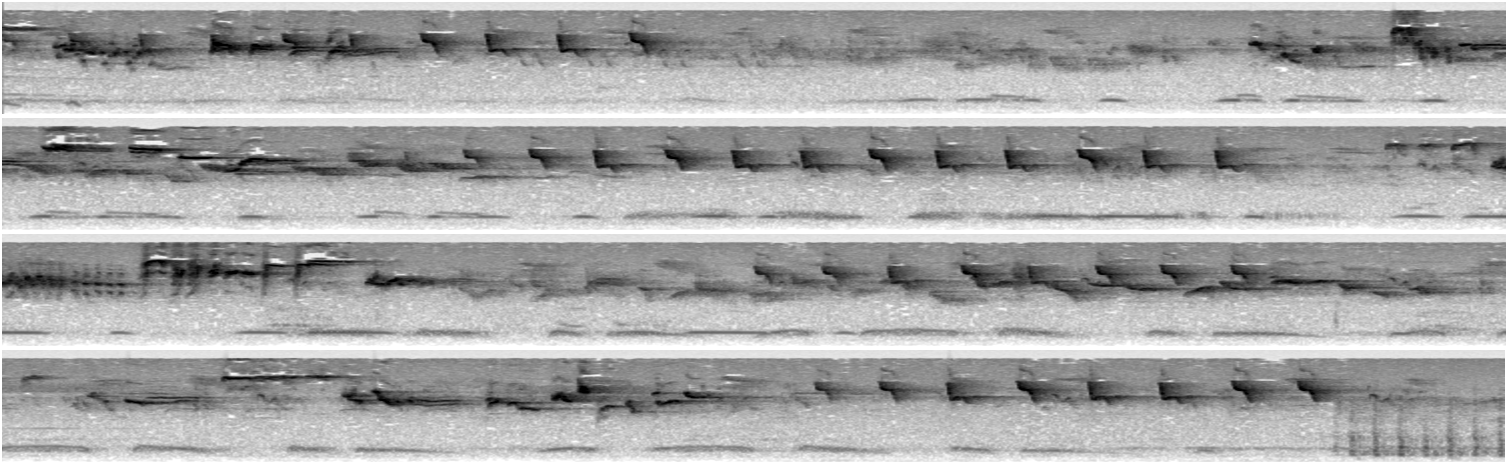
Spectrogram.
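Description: Songbirds singing: rapid trilled phrases and high chirps, with a lower soft note repeating about twice a second underneath. A brief low buzz comes near the end.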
